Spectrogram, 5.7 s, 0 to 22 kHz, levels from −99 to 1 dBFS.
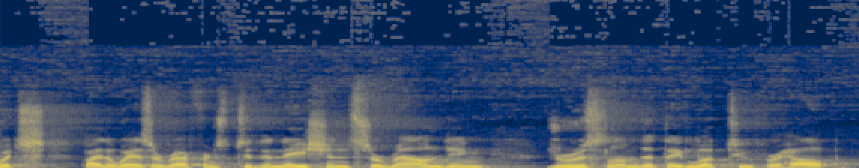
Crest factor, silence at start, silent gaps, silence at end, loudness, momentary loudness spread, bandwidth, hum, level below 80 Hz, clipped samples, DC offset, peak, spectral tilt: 12 dB; 0 s; none; 0.1 s; -15 LUFS; 6 LU; 10.5 kHz; none; -56 dBFS; under 0.1%; under 0.1%; -2 dBFS; -6.5 dB/octave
